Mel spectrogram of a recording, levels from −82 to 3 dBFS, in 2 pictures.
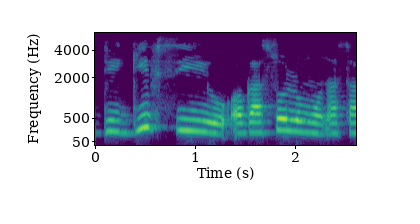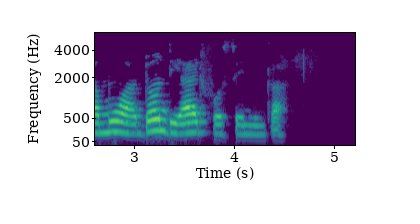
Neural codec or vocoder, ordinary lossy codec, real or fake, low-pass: none; none; real; 5.4 kHz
